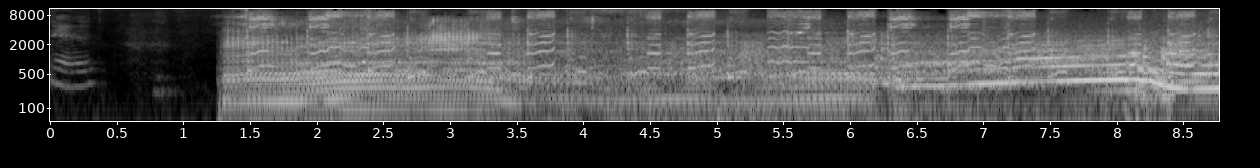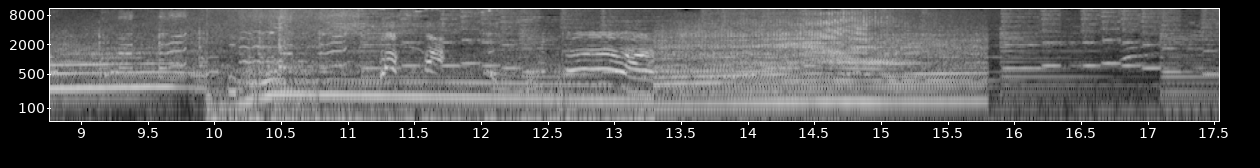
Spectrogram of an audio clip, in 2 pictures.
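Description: Audi R8's V10 engine accelerating hard, its note climbing and then dropping at each upshift several times over.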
